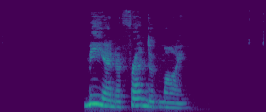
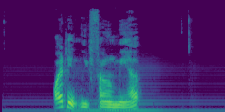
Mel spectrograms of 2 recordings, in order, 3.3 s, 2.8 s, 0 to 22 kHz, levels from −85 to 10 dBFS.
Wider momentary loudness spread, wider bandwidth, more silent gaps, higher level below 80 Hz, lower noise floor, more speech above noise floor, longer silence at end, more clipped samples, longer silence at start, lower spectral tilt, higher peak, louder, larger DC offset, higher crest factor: first, 16 LU vs 11 LU; about the same, 15.5 kHz vs 15.5 kHz; neither; second, -80 dBFS vs -40 dBFS; first, under -90 dBFS vs -55 dBFS; first, over 55 dB vs 41 dB; about the same, 1 s vs 0.95 s; neither; first, 1.05 s vs 0.65 s; second, -4.5 dB/octave vs -7 dB/octave; second, -20 dBFS vs -2 dBFS; second, -36 LUFS vs -16 LUFS; neither; about the same, 18 dB vs 16 dB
